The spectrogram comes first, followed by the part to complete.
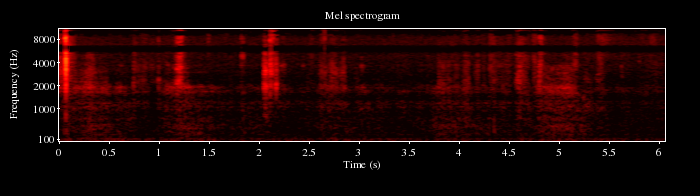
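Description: Near silence: room tone with a few faint, soft ticks of small paper pieces being handled and pressed down, one at the very start and another about two seconds in.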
